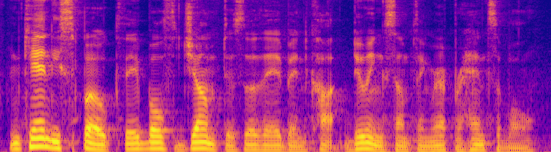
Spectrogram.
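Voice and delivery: ordinary delivery, nothing marked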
